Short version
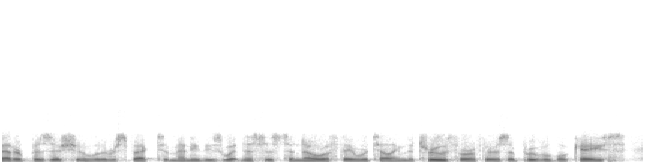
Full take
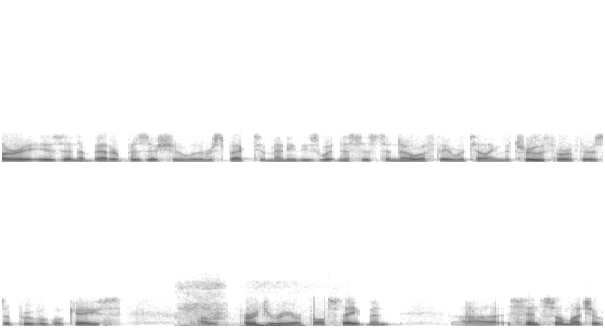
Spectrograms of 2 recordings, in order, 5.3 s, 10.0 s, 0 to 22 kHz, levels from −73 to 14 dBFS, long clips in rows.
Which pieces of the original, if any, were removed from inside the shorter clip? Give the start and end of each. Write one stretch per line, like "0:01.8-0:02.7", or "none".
none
